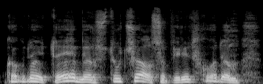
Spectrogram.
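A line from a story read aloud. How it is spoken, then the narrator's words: Snort. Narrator (Russian): хмыкнул Лео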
